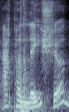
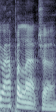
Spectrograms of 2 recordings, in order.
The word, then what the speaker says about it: Appalachia: and South Region so does that mean that Appalachia the usage of most Americans and let's face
